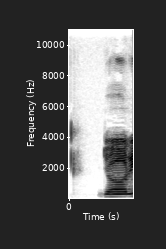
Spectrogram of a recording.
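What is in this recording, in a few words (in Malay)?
"jori", Malay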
